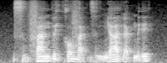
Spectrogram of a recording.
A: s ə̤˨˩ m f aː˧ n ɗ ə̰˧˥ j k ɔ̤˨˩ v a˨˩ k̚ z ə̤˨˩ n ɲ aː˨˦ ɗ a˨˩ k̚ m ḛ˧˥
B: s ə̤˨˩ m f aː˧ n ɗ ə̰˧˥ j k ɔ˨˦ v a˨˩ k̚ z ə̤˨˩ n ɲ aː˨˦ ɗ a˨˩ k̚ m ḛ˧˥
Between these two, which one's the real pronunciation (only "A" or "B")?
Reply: B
